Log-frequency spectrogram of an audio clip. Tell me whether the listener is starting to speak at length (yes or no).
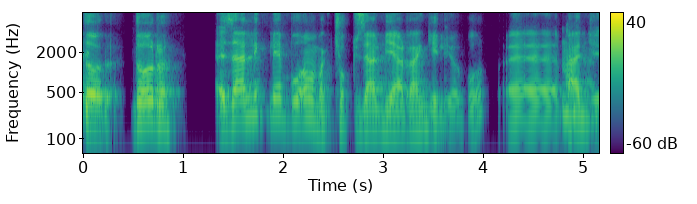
no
